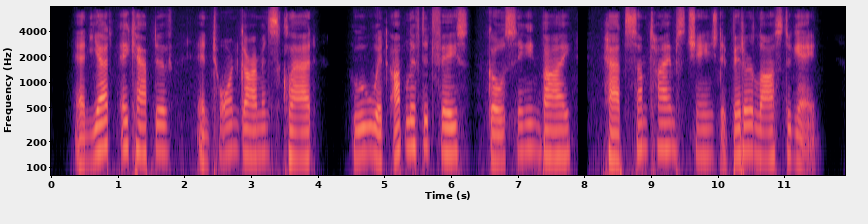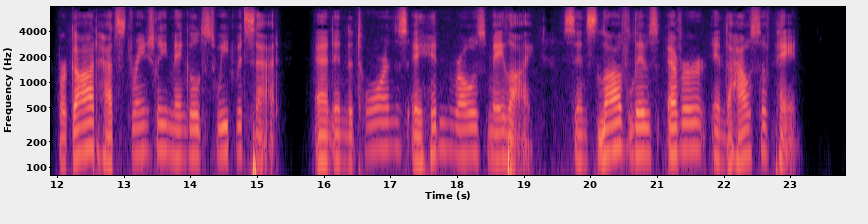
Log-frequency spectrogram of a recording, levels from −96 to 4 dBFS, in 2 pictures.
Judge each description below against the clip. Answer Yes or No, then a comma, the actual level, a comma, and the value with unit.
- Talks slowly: Yes, slow, 125 wpm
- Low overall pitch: No, medium, 145 Hz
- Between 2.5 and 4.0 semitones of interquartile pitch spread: Yes, average, 3.2 semitones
